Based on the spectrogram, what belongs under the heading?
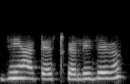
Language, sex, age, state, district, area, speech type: Urdu, female, 18-30, Bihar, Gaya, urban, conversation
